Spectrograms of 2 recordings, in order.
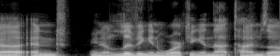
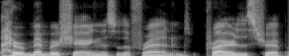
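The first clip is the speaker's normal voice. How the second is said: usual speaking voice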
